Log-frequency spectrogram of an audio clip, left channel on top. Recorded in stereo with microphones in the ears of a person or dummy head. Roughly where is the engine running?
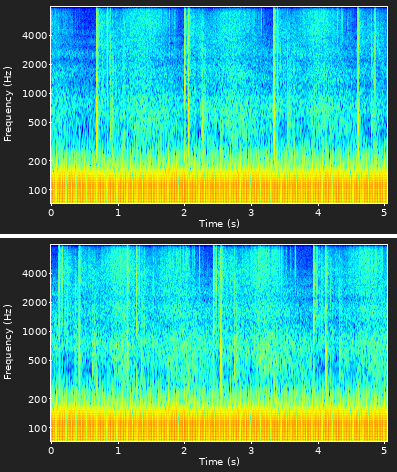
Centre.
